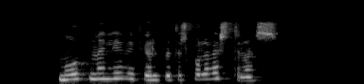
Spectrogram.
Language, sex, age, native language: Icelandic, female, 40-49, Icelandic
